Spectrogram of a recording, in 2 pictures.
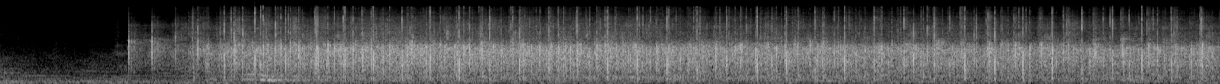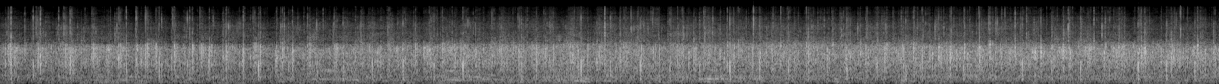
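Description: After a brief quiet start, a large audience at a volunteer awards celebration bursts into loud, steady applause that holds evenly for over twenty seconds.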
